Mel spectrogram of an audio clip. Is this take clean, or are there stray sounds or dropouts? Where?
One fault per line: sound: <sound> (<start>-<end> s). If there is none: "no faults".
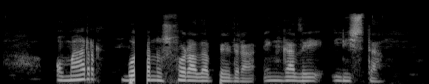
sound: dropout (1.3-1.5 s)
